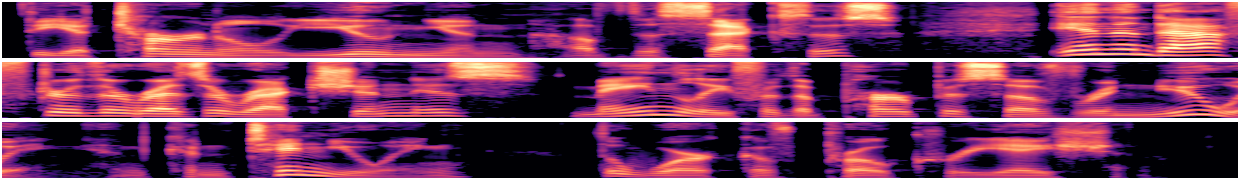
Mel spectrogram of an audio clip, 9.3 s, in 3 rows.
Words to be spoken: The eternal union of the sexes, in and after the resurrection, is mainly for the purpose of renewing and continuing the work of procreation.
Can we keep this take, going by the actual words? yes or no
yes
